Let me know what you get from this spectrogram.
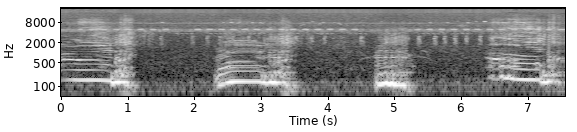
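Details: A distant lion roars at nightfall on the Akagera savannah, Rwanda, in deep, moaning bursts, each about a second long, repeated several times.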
